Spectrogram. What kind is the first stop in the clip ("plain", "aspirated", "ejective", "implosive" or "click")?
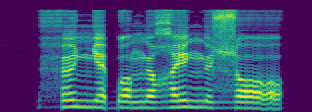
implosive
